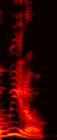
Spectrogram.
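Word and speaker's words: güiro: that is popular in hispanic culture called the weirdo and it is spelled like this g-u-i-r-o and but we pronounce it the weedle okay and it was invented in puerto rico and a widow and i'll show you a picture and there's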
